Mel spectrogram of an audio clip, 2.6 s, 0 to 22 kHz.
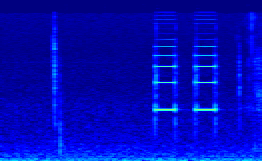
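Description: Two short electronic beeps in quick succession from an INF M4 airsoft gun's electronic trigger confirming a setting, clear and fairly close, over faint background noise with a couple of small clicks.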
